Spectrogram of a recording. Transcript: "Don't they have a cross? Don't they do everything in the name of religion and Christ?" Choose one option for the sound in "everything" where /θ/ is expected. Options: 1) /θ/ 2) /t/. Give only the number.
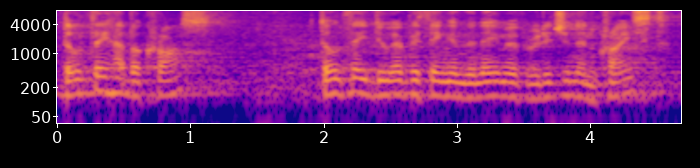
1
